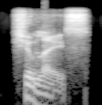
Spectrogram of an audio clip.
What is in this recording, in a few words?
"shoelace", British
